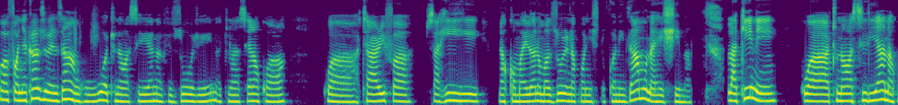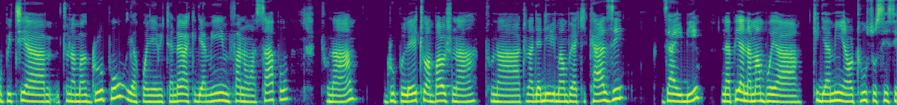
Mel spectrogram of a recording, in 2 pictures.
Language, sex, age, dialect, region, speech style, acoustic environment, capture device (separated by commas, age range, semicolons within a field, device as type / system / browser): Swahili, female, 25-34, Tanzania - Dar es Salaam, Tanzania, happy; excited; focused; relaxed, silence; nature, mobile / Linux / Chrome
